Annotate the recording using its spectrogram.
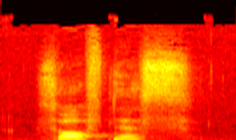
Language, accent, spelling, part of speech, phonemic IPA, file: English, US, softness, noun, /ˈsɔftnəs/, En-us-softness.ogg
- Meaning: The quality of being soft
